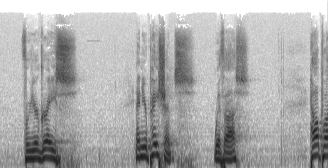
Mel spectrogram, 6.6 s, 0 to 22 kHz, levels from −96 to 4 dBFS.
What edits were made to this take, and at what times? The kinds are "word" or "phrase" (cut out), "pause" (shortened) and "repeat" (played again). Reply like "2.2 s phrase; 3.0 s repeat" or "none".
none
